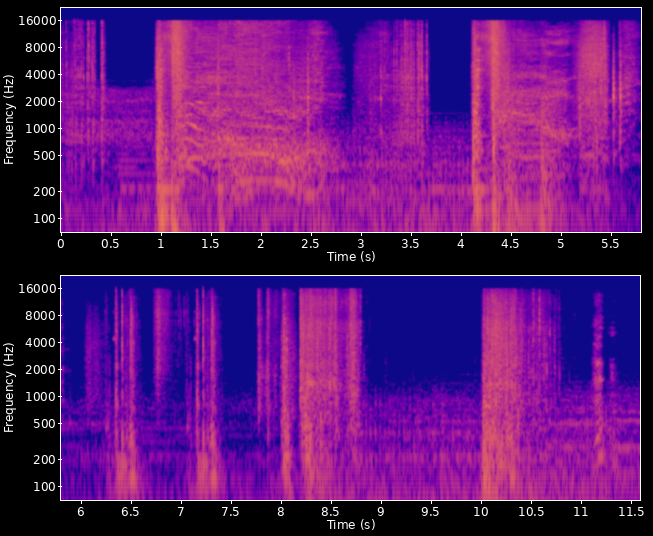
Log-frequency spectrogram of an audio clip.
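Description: A blade stabs into flesh with wet, heavy thuds.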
